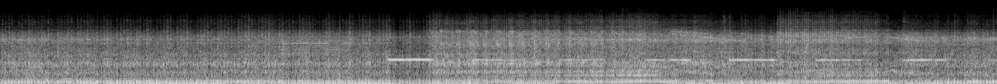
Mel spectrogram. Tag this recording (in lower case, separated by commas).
reversing beeps, truck, vehicle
